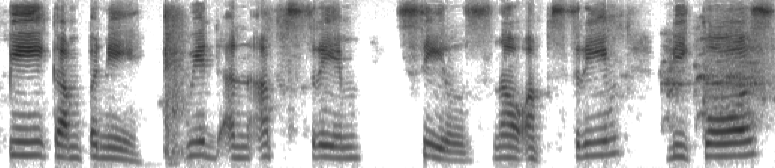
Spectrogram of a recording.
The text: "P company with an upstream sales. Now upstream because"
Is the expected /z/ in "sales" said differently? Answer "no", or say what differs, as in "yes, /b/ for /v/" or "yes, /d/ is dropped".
yes, /s/ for /z/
